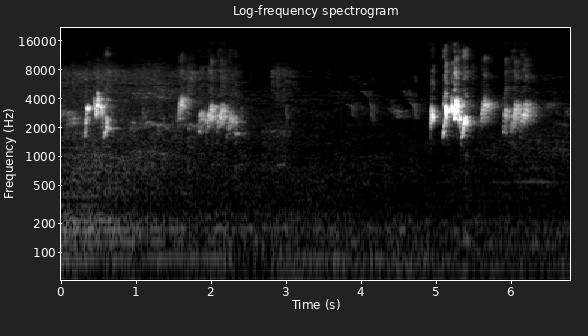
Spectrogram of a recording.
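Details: Red-whiskered bulbul of Vietnamese stock singing along to playback of hatched chicks; short bright phrases come in separated bursts over a steady background hiss, the loudest cluster late in the clip.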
